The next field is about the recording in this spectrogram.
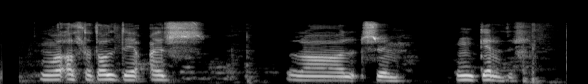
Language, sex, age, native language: Icelandic, male, 11, Icelandic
